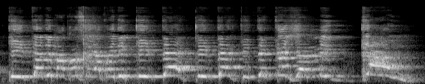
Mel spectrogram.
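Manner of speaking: high-pitched mock crier; high, insistent chanting shouts; excited mimicry. Acting out frantic street crier.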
